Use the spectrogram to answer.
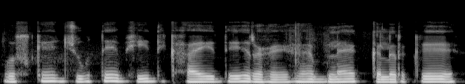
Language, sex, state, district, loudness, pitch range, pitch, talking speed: Hindi, male, Jharkhand, Palamu, -15 LUFS, 120-135 Hz, 125 Hz, 130 wpm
